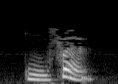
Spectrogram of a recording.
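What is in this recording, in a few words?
"股份", Mandarin Chinese; chinese flashcards; hsk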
